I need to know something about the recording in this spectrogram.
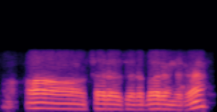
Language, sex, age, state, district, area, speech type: Kannada, male, 45-60, Karnataka, Bellary, rural, conversation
